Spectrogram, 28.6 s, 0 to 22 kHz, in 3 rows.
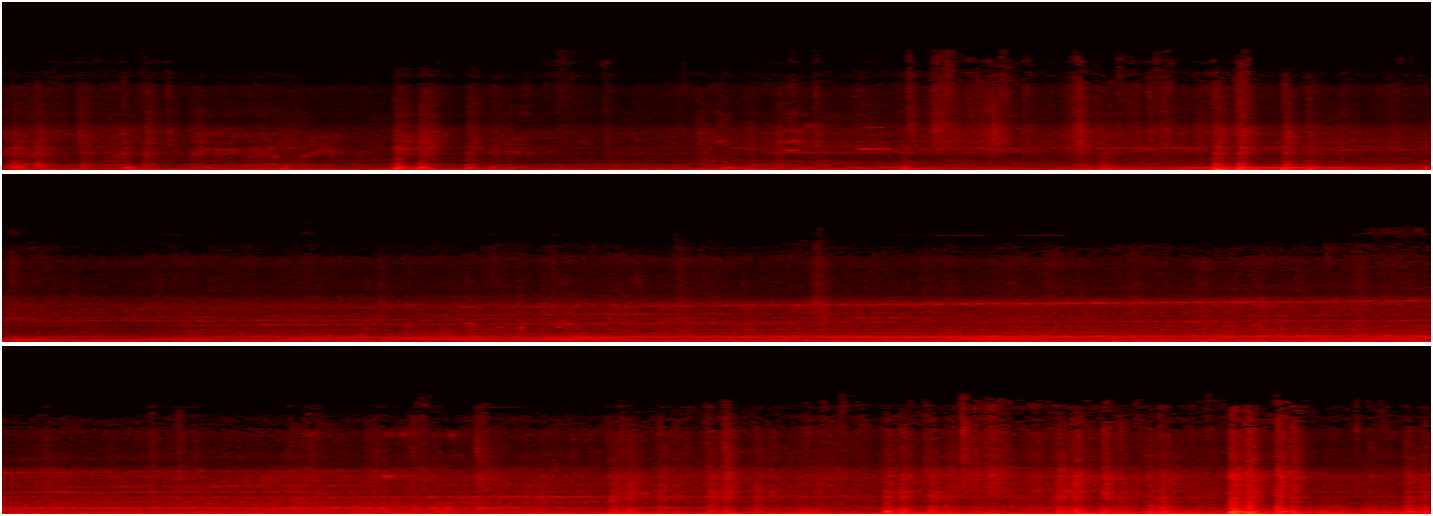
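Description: Hankyu electric commuter train running, heard from inside the car by the doors: a steady rumble of wheels on rail with clacks over rail joints, loudest about 8 seconds in and near the end. A traction-motor whine rises slowly in pitch for over ten seconds as the train gathers speed.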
